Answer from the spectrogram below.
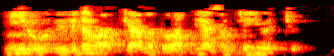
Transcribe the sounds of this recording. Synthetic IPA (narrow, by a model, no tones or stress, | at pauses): niːɾuʋiʋid̪ʱɐʋaːkjaːlɐt̪oːɐbʱjaːsɐmt͡ʃeːjiʋɐt͡ʃːu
